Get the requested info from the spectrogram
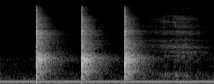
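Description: Three sharp hand claps, about half a second apart.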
